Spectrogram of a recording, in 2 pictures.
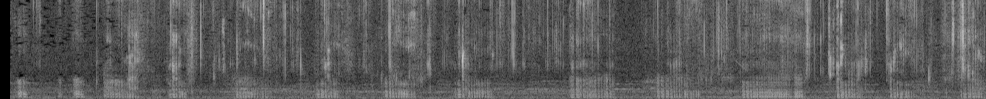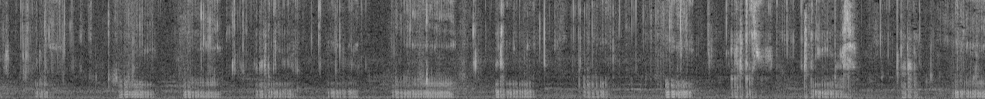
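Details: A meerkat growls in low, rasping bursts while eating a snack, with wet chewing and crunching sounds.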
